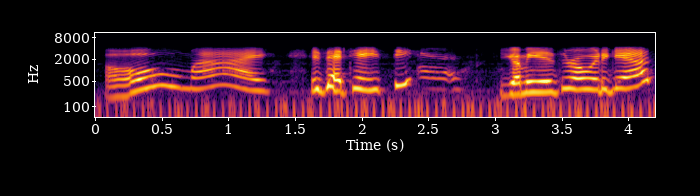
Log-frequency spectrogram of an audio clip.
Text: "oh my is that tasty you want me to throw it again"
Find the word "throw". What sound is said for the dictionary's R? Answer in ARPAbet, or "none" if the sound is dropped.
R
